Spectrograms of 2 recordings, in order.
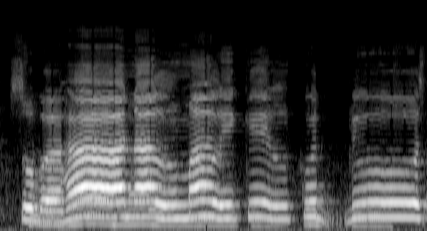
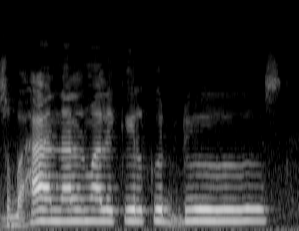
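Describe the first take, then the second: First: It is said louder than before. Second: It is said at normal, softer volume.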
